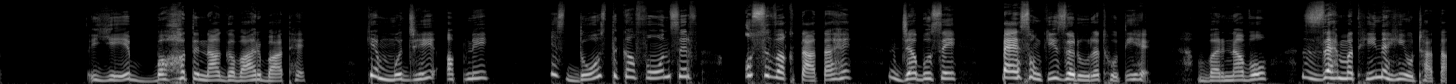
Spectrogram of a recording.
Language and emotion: Urdu, disgusted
